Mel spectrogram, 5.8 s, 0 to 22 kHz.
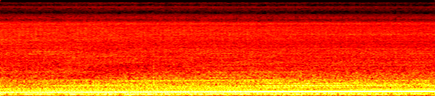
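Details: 1968 Jaguar 420G after engine reinstalled, started and revved around 1500 RPM: deep, steady engine note building evenly and smoothly with throttle, no knocks or misses; healthy engine, though the transmission later loses gears.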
